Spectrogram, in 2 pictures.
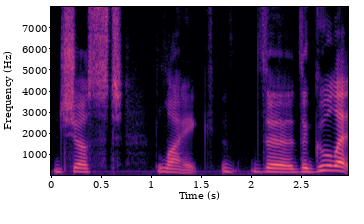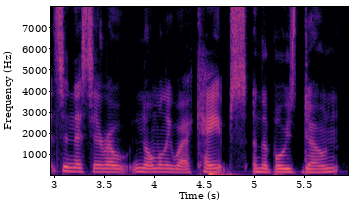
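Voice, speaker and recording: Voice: medium pitch, steady tone, unhurried, clear, resonant tone, no echo. A person giving an informal, rambling ASMR-style explanation full of asides, close to the microphone. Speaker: ASMR audio creator.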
